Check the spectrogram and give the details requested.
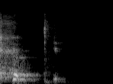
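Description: A brief voiced throat sound followed by two short, soft cough bursts from an adult woman.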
